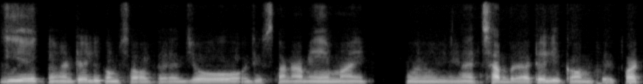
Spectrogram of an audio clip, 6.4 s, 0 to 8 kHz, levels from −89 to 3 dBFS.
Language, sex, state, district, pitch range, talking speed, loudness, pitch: Hindi, male, Chandigarh, Chandigarh, 110-115 Hz, 140 wpm, -25 LUFS, 110 Hz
